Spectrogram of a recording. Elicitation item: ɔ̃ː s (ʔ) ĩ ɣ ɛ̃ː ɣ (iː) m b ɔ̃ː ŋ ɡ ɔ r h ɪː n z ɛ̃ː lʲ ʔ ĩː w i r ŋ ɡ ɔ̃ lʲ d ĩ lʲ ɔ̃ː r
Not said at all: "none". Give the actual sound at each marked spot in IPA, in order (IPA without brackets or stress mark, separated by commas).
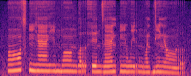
ʔ, i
